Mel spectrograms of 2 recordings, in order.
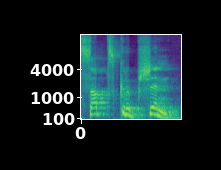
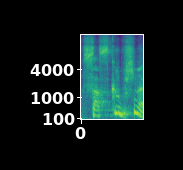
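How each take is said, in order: First: The word is pronounced clearly and fully. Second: The word is pronounced in a garbled way. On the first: The speaker calls it right. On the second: The speaker calls it wrong.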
